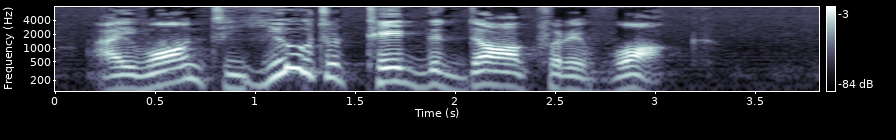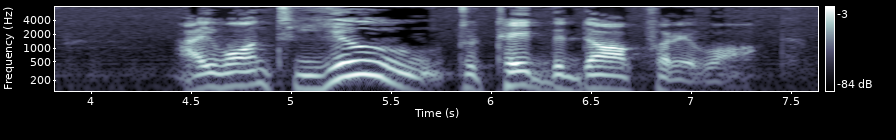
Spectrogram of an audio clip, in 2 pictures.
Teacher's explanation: You is the tonic syllable. · The pitch falls from higher level to lower level. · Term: falling tone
